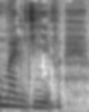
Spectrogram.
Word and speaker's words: Maldives: rêve de voyager aux Maldives. Vous voyez, on ne prononce toujours pas le S qui est la marque du pluriel et le S n'est pas prononcé en français.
